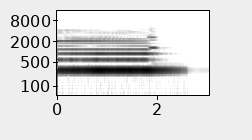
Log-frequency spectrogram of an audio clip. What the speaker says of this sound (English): That is the D string.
